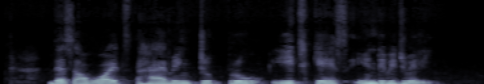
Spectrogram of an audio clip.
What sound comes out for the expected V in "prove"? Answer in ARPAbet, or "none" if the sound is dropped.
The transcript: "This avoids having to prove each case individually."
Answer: V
